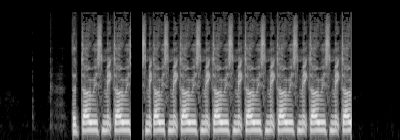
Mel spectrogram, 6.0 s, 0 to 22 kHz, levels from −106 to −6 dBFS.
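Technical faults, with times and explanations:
1.70 to 5.26 s, broken-record loop: a fragment about 0.48 s long plays seven times in a row, each pass identical and butted straight against the next, so the sound stutters in place for over three and a half seconds. This is likely a stall in the player, encoder or stream, which kept resending the last piece it held. Whatever should have played during that stretch never arrives and is lost.
2.13 to 2.47 s, time-compressed catch-up: for about a third of a second the audio runs at roughly 1.5 times normal speed yet keeps its normal pitch. The player is trimming a backlog after a stall, cutting out short slices and cross-fading the remaining pieces together. The hurried rhythm comes from the missing slices.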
